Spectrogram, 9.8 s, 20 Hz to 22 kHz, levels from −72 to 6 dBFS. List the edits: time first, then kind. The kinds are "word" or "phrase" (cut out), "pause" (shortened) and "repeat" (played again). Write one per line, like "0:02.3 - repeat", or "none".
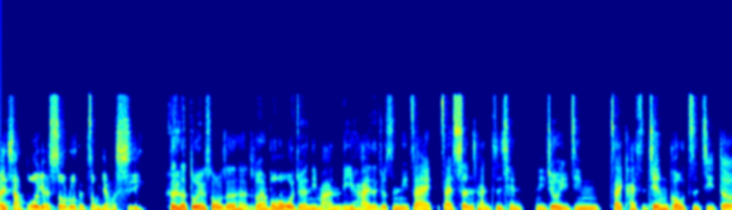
0:02.1 - pause
0:05.8 - pause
